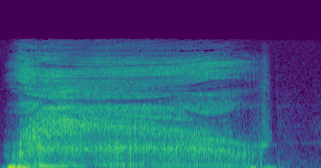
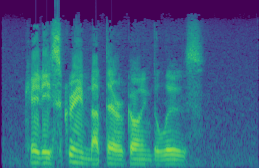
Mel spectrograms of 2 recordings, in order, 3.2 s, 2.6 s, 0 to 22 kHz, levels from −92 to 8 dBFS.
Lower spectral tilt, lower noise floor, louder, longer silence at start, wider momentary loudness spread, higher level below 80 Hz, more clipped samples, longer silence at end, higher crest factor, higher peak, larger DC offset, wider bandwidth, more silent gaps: first, -4.5 dB/octave vs -2 dB/octave; about the same, -45 dBFS vs -45 dBFS; second, -20 LUFS vs -12 LUFS; second, 0.05 s vs 0.25 s; first, 14 LU vs 8 LU; first, -24 dBFS vs -52 dBFS; neither; about the same, 0.45 s vs 0.55 s; about the same, 18 dB vs 14 dB; about the same, 0 dBFS vs 0 dBFS; neither; second, 8.4 kHz vs over 20 kHz; neither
